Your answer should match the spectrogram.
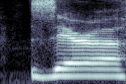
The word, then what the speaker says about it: Zehra: Zehra Fazal.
